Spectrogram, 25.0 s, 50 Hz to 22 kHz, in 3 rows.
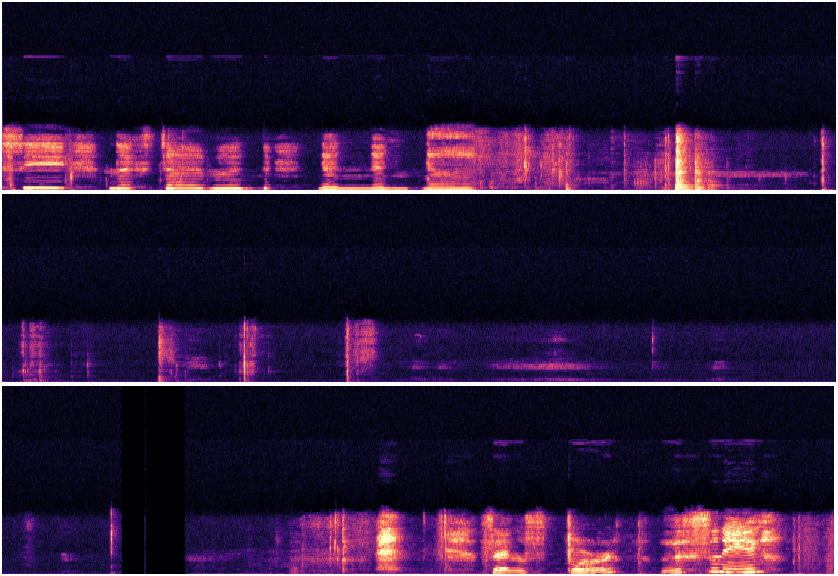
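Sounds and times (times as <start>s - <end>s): child singing: 0.0s - 4.9s, 21.5s - 24.5s
book handling clicks and taps: 8.1s - 9.3s, 9.9s - 11.1s, 11.8s - 12.1s.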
